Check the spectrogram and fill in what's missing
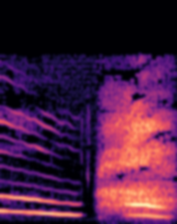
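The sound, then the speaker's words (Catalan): A person imitates a wolf howl with two drawn-out "ooo" calls that slide downward in pitch. The first is clear and tonal, the second breathier and louder, after a brief pause. “Llavors es va sentir una veu que feia: au!”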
